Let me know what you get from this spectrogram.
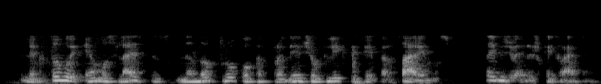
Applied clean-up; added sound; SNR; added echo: none; none; none; none.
